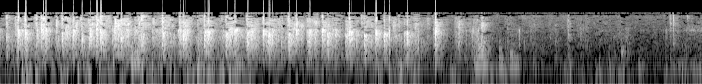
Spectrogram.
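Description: A church audience applauds warmly to welcome a visiting pastor about to give a message, many hands clapping in a dense, steady patter for about five seconds before the applause thins out and fades into quieter room sound.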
